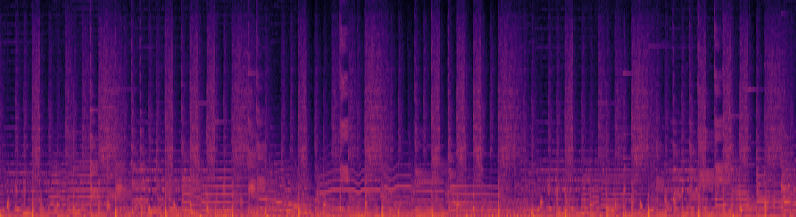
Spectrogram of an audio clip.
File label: LOOP; Deathwish Enforcers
